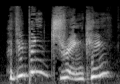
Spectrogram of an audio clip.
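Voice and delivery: high-pitched suspicious question. A narrator's reading. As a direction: question him sharply in a high voice. Secretary suspiciously questions her boss.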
